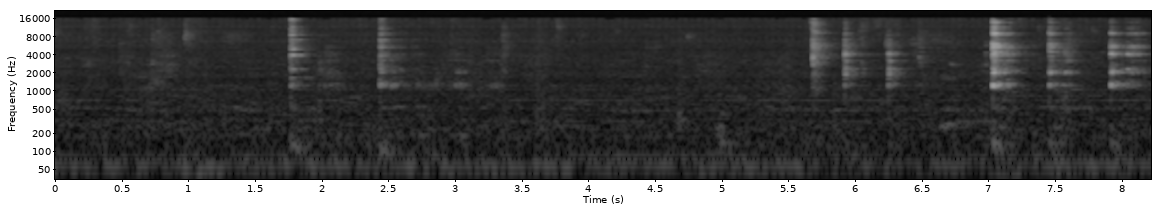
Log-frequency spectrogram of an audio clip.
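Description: A metal fork clinking and scraping against a plate in a scatter of short, sharp clinks, most of them bunched in the last two and a half seconds.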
